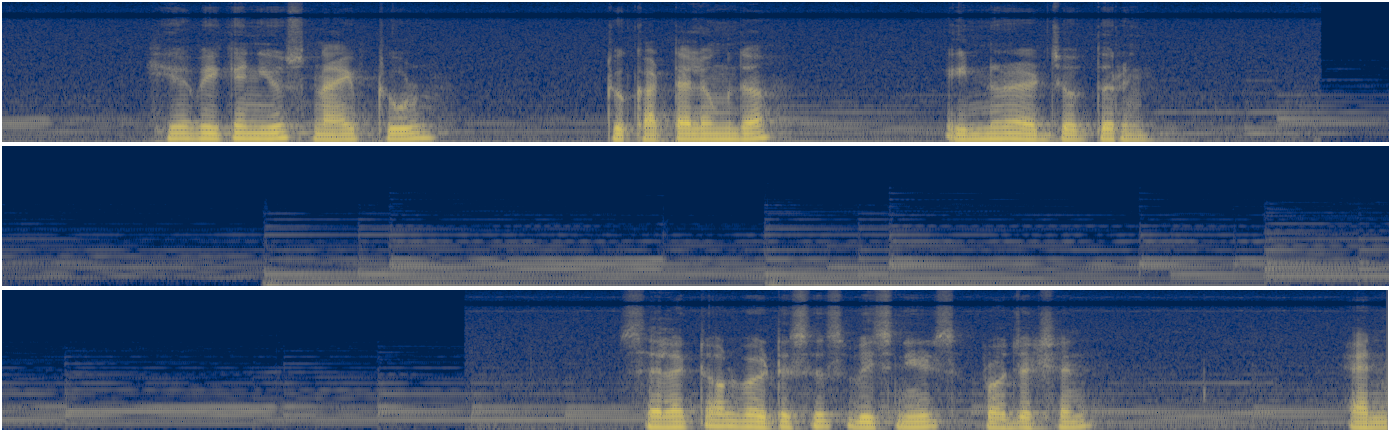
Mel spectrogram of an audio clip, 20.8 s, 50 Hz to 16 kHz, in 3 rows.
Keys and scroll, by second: 0.0 k, 5.8 shift+Return, 6.0 k, 11.0 shift+Return, 11.3 a, 11.9 ctrl+s, 16.3 ctrl+s, 16.3 a.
